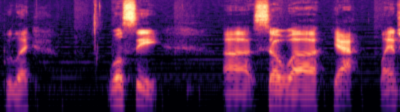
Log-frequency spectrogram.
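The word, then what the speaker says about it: bulette: name the boules Sublette spell boo let but it's pronounced boo lick we'll see so yeah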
